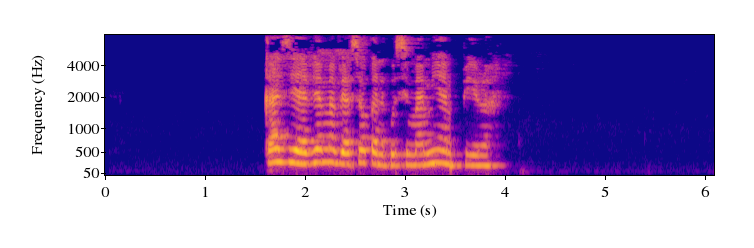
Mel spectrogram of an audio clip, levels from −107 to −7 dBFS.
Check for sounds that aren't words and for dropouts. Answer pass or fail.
pass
